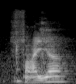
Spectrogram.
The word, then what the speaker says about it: Fage: of beige Greek yogurt I just call it Fage by the way I know it says on the jar actually pronounced fire which actually sounds cool that's what I care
